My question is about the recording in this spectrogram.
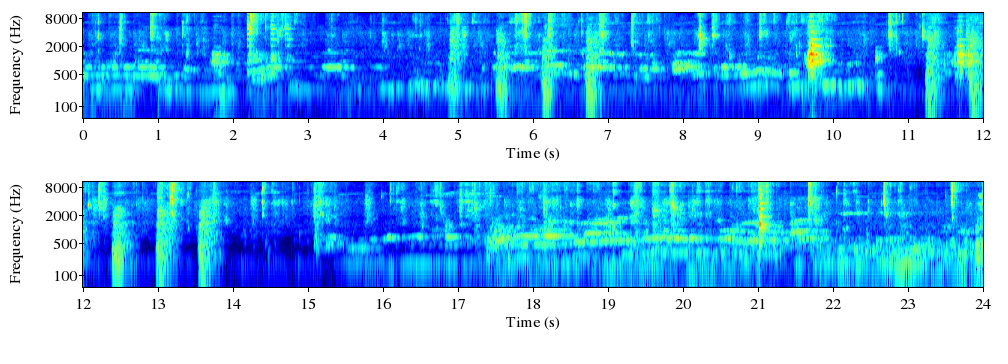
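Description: Close-up eating sounds: wet lip smacks and chewing clicks as rice and sambal are eaten by hand, with wavering pitched sounds in the background and a steady low hum coming in a little past halfway.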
